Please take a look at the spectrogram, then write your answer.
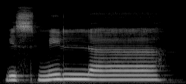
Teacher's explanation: اللہ سے پہلے زیر ہے تو اس کی آواز باریک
